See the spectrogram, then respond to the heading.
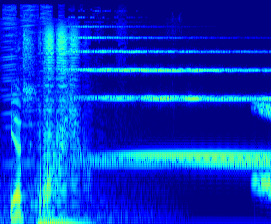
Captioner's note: shrink ray zaps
